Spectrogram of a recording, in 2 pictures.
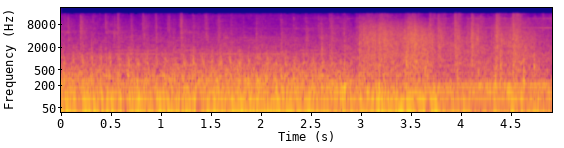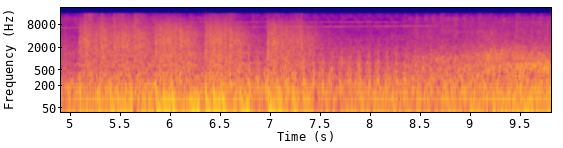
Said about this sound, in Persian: کلانتری آن ایروندل کانتی گزارش داده یه هلیکوپتر دو مایلی کرافتن سقوط کرده.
